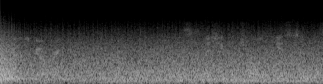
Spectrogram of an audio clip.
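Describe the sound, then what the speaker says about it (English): Space shuttle Discovery lifting off on its final launch, a steady, dense rocket roar that fills the whole stretch evenly without pause or change, heavy and continuous. "Booster ignition and the final liftoff of Discovery."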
